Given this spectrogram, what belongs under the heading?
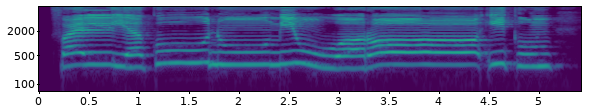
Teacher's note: فَإِذَا سَجَدُوا فَلْيَكُونُوا مِنْ وَرَائِكُمْ، یا دیکھیں فَلْيَكُونُوا مِنْ وَرَا، یہاں خالد سے پہلے زبر ہے اور اس پر مد بھی ہے، یہ مد جو ہے مد متصل ہے، اس کی مقدار 4 حرکت کے برابر ہے، تو ہم اسے 4 حرکت کے برابر کھینچ کے پڑھیں گے۔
